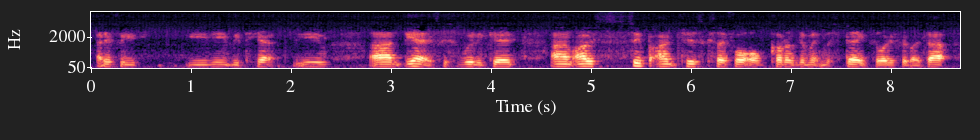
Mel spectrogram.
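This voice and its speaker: A young man with a croaky cold voice, rambling chattily through his diary vlog. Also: medium pitch, steady tone, brisk, mellow. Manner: chatty, rambling, fillers and restarts. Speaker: vlogger. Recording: tinny phone-like sound.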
